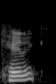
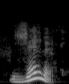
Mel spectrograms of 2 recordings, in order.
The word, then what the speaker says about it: Canik: has said, we understand that it looks like Canik. We can say Canik in the United States, but just know we're not taking anything away from the Turkish pronunciation, which is Janik.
